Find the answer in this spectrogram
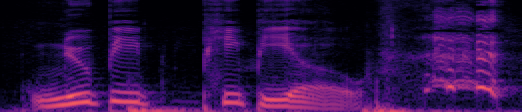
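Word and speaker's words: Nuppeppo: Noopy PPO. N-U-P-P-O. Is that the Japanese version of 3CPO? It is spelled N-U-P-P-E-P-P-O. Oh, my God. It's Noopy-P-P-O. Like Japanese Mississippi.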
